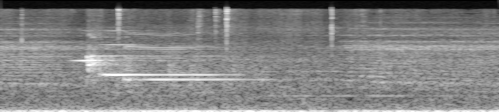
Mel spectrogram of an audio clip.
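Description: Faint clicks of metal knitting needles as stitches are worked, with a short, steady high tone of two notes starting about half a second in and lasting under a second.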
